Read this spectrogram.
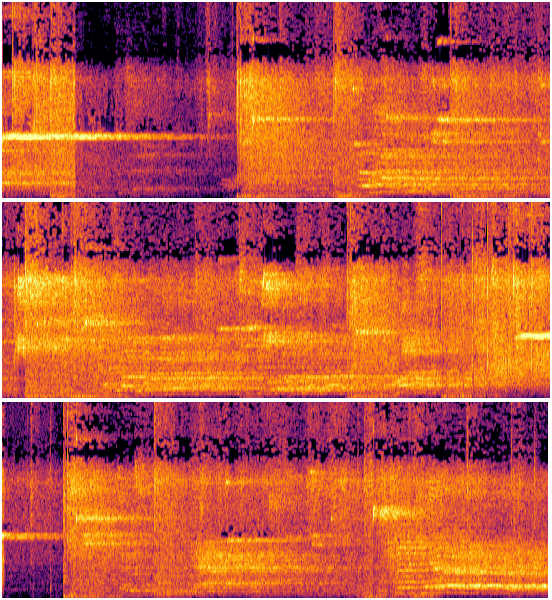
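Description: Sports shoes squeak on a wooden floor.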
